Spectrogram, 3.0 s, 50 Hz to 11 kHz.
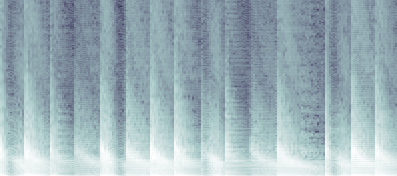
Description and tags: Even more loops made with software synth and drum machine and mastered in cool edit. Tempo and instrument indicated in file name and or tags. Some are perfectly edited and some are not.
80, bass, bpm, loop, synth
